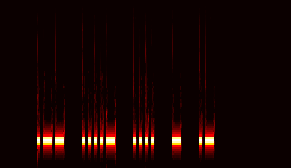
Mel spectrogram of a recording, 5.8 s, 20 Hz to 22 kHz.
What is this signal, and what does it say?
Morse code, heard as a keyed tone, about 20 wpm, spaced as for 15 wpm, 700 Hz. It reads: W4HTA
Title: 173 Lesson 28g - Number 9 - Call Signs 20wpm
